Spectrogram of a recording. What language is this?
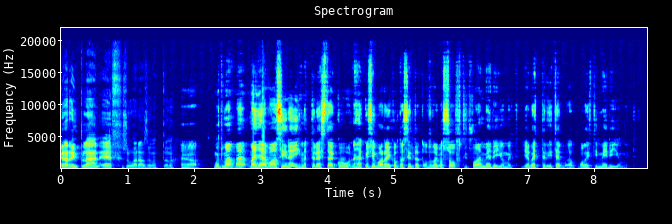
Finnish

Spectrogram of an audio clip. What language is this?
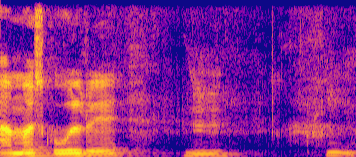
Odia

